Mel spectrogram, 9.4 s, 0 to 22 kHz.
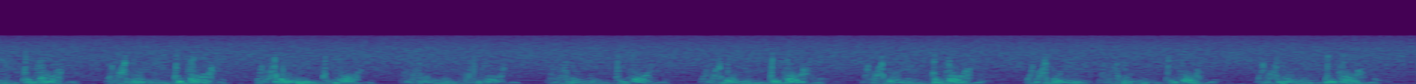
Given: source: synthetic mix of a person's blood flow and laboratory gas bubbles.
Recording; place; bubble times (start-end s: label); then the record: Doppler ultrasound of blood flow; precordium
no bubbles
From the record:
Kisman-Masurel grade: 000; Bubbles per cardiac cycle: 0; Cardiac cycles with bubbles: 0%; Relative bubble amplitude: no bubbles discernible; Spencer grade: 0 (complete lack of bubble signals)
